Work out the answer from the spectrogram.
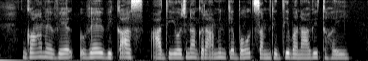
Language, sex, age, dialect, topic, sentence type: Magahi, female, 18-24, Central/Standard, agriculture, statement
